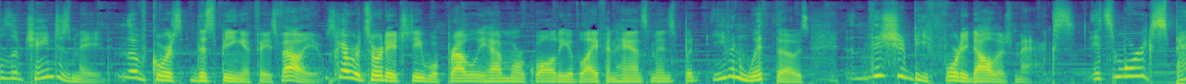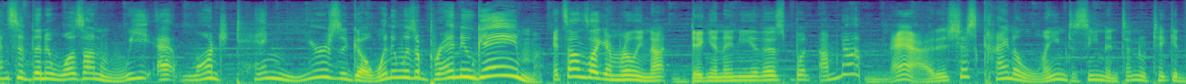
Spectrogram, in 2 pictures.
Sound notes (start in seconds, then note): none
